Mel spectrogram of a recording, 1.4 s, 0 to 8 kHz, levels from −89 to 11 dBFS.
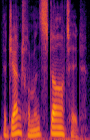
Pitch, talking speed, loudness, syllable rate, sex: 120 Hz, 135 wpm, -16 LUFS, 5.2 syllables/s, male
